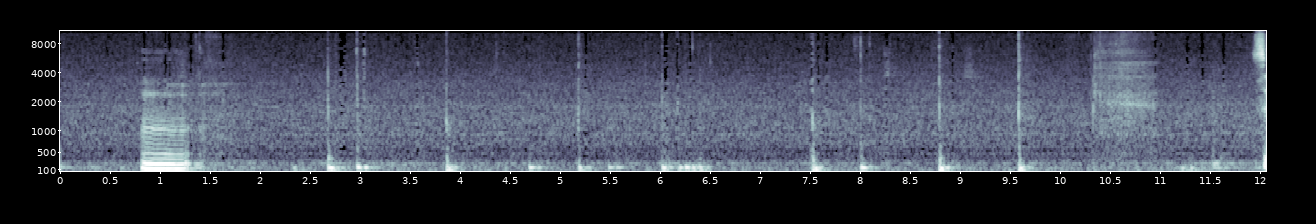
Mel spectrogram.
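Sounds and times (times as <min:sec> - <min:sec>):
laptop keystrokes: 0:02.6 - 0:03.2, 0:07.5 - 0:08.2, 0:09.6 - 0:09.8.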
